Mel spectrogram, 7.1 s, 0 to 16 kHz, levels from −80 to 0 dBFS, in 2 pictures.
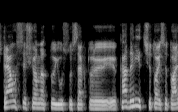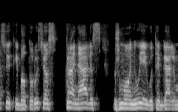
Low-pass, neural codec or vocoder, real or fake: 7.2 kHz; none; real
